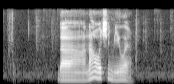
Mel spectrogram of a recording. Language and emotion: Russian, positive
